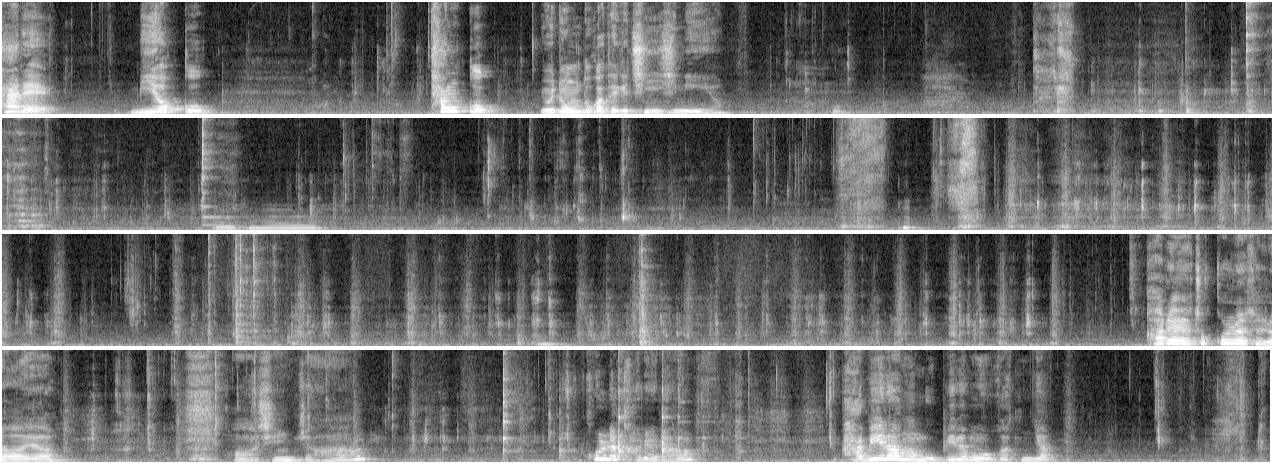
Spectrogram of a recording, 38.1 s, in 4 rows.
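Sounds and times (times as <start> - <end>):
chewing and mouth smacks: 2.3 - 3.2, 11.9 - 15.8, 16.5 - 27.6, 31.4 - 32.9, 36.6 - 38.0
person humming: 11.0 - 12.0.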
